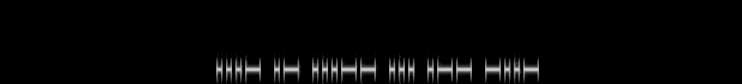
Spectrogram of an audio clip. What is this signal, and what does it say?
Morse code, heard as a keyed tone, about 25 wpm, 700 Hz. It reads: VA3SWX
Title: DXCC-100 Call Signs - 6 Characters - 25wpm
